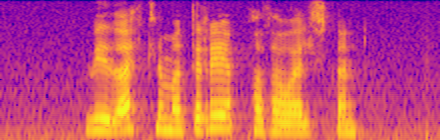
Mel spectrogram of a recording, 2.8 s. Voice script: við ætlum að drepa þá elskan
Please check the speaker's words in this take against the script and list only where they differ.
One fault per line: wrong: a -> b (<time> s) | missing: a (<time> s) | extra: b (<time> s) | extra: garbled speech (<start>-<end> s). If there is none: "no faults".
no faults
